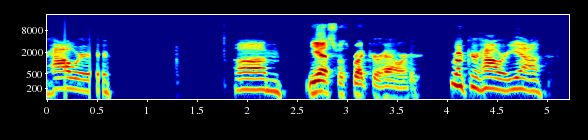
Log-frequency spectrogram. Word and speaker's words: Rutger Hauer: Rutger Hauer, yeah. Kind of like Rutgers University. Is that how you say his name?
